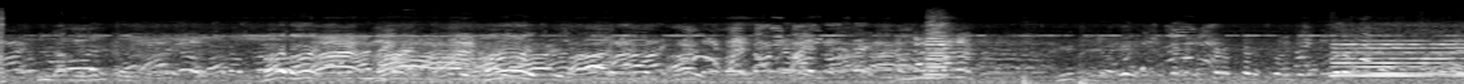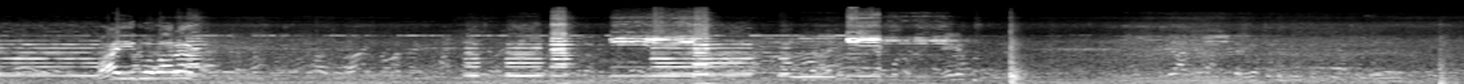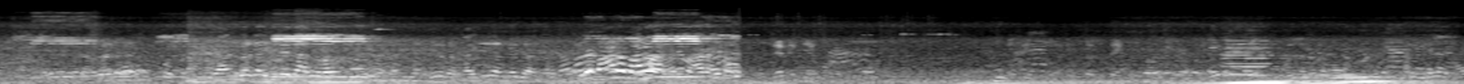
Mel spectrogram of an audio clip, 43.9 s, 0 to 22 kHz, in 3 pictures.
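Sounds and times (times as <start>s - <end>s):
street traffic: 0.0s - 43.9s
car horn honking: 9.0s - 10.8s, 13.1s - 17.0s, 19.1s - 24.4s, 29.3s - 33.2s, 35.1s - 36.7s, 41.3s - 43.1s
vehicle engine rumble: 36.7s - 43.9s.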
